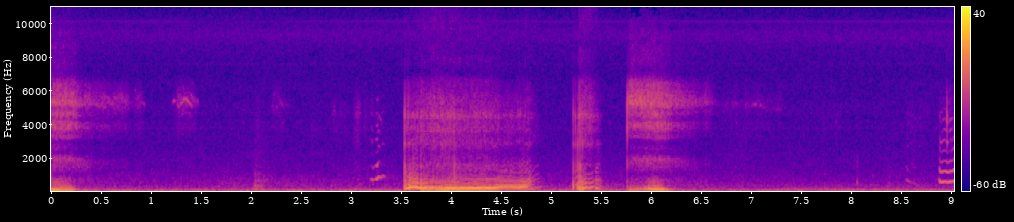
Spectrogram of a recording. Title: Meu cachorro Pingo roncando / My dog Pingo snoring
